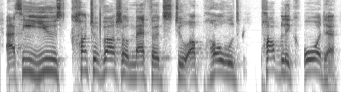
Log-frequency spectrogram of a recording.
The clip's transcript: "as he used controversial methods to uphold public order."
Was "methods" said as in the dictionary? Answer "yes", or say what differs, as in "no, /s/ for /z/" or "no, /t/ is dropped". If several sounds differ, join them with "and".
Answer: yes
